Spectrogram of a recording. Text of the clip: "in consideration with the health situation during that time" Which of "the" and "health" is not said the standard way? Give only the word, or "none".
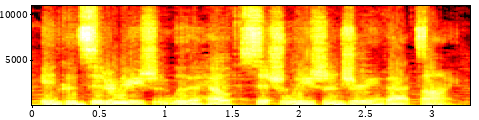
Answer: none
